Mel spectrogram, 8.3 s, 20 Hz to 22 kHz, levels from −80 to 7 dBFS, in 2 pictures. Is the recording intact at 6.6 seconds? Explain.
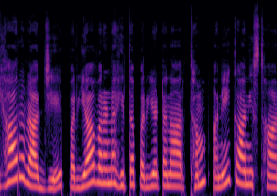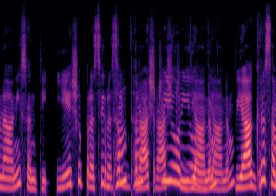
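No. From 5.71 to 7.69 s, right after "अनेकानि स्थानानि सन्ति येषु", there's a doubled audio track: a second, dry full-band copy trails about a third of a second behind at a few dB lower. It's likely an echo from a slower capture path or misaligned edit, and it starts and stops abruptly. The whole clip also shows low-bitrate audio saved at a high bitrate. It's a 193 kbit/s MP3 whose artefacts likely come from an earlier pass through a low-bitrate codec, something like HE-AAC around 48 kbit/s, which the re-encode can't undo.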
